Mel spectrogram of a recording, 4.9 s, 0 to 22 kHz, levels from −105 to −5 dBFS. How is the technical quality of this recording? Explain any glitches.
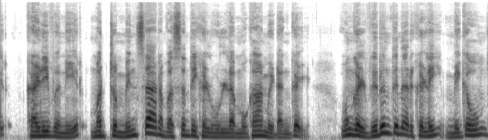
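No glitches are audible anywhere in the recording, so there is nothing to explain.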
